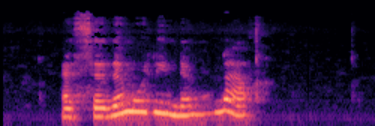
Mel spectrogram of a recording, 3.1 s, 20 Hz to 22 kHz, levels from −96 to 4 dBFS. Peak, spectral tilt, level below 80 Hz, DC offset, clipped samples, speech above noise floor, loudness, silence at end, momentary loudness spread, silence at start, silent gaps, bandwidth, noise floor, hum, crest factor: -6 dBFS; -5 dB/octave; -58 dBFS; under 0.1%; under 0.1%; 49 dB; -19 LUFS; 1 s; 10 LU; 0.5 s; none; 15 kHz; -67 dBFS; none; 16 dB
